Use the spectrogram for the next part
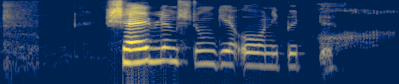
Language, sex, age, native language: Icelandic, male, 8, Icelandic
